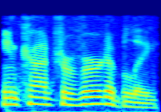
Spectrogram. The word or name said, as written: incontrovertibly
